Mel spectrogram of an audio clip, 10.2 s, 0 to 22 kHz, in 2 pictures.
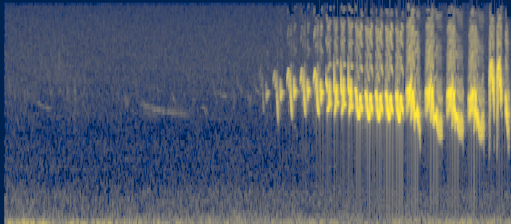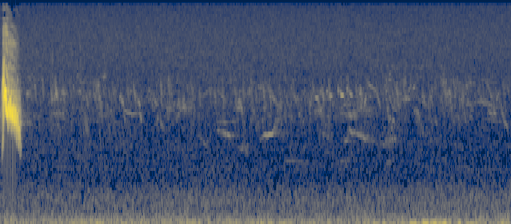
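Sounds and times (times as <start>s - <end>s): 
common chaffinch rattling descending song phrase: 2.6s - 5.4s.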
